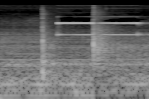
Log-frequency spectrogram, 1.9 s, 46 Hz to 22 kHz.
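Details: A click, then a steady high electronic tone lasting about half a second: the SeQual Eclipse 5 portable oxygen concentrator's alert when AC power is removed and it switches from mains to battery power.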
